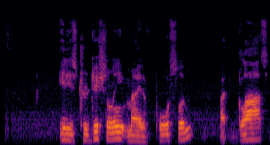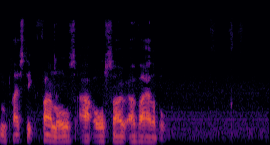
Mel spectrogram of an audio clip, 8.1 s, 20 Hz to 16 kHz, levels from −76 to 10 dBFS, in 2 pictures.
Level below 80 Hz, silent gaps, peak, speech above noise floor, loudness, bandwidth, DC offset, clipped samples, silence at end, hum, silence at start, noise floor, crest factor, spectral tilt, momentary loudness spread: -58 dBFS; none; -2 dBFS; 33 dB; -23 LUFS; 11 kHz; under 0.1%; under 0.1%; 1.6 s; none; 0.9 s; -56 dBFS; 22 dB; -6 dB/octave; 12 LU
